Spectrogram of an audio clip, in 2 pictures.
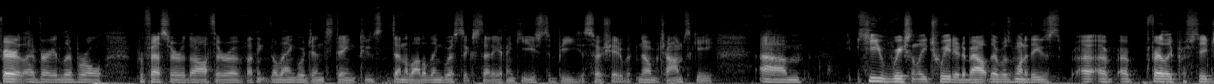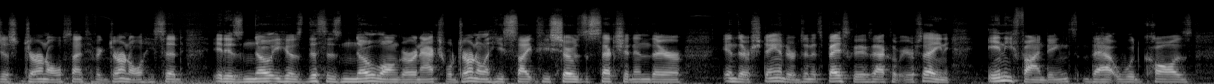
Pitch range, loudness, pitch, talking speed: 110-125 Hz, -28 LUFS, 115 Hz, 210 wpm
